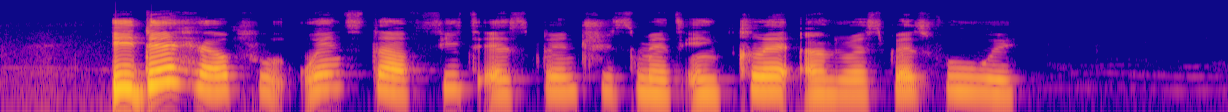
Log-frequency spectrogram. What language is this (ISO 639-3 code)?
pcm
